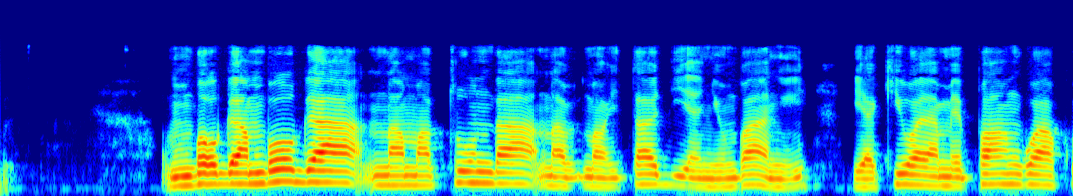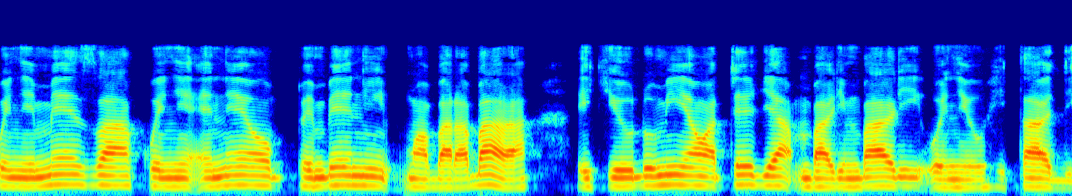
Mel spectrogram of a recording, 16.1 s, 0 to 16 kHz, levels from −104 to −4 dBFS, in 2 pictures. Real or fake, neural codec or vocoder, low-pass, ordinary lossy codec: fake; codec, 16 kHz, 4.8 kbps, FACodec; 7.2 kHz; MP3, 64 kbps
